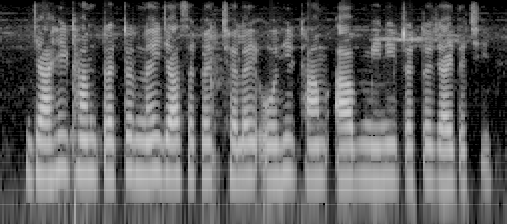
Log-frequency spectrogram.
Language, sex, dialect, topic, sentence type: Maithili, female, Southern/Standard, agriculture, statement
